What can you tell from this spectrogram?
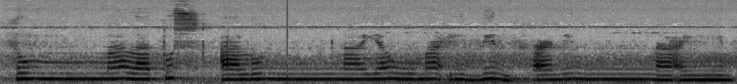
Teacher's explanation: Gunnah nun dan gunnah mim masing-masing dibaca selama 2-3 harokat atau ketukan.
